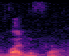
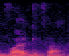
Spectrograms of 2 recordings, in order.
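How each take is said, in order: The two takes are said the same way.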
